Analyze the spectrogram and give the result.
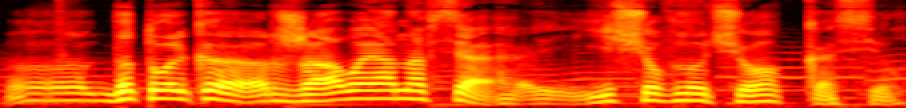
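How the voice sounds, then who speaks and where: A man's voice: medium pitch, animated, slow pace, faint music behind. A man voicing a kind, fussing old village grandmother in an audiobook, doting and fretful. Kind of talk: audiobook character voice.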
